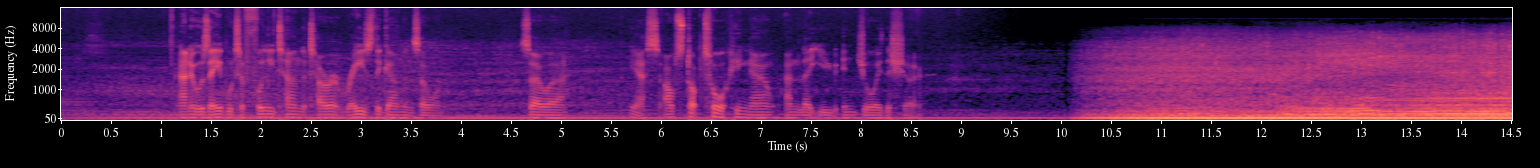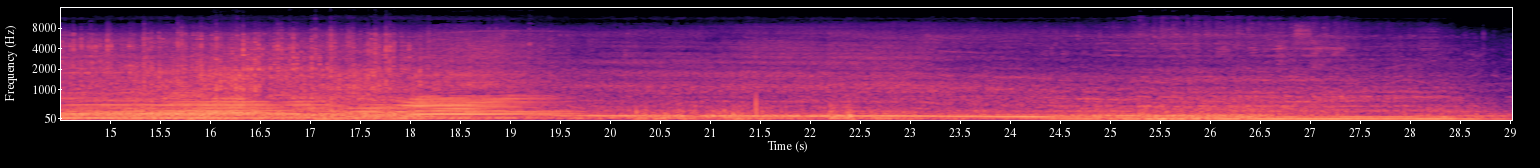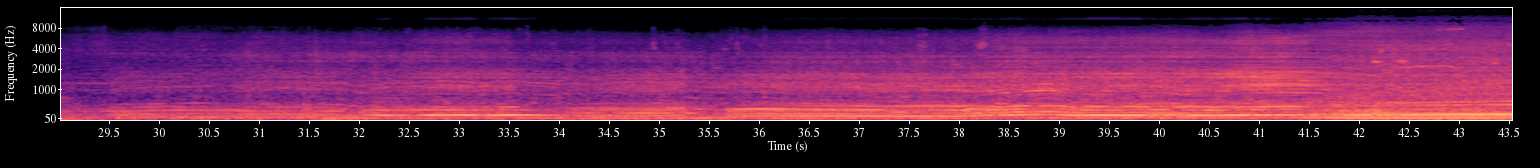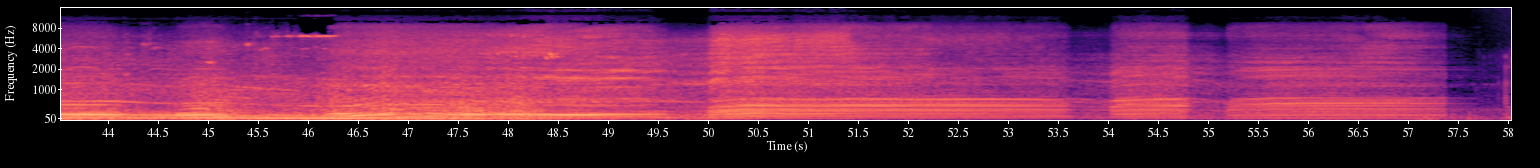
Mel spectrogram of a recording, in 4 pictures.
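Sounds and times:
heavy vehicle engines revving: 0.0s - 8.2s, 9.0s - 58.0s.

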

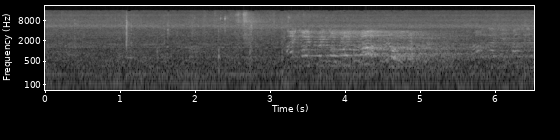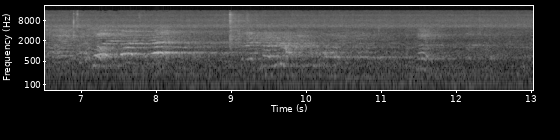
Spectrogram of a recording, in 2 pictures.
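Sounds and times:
distant shouts and calls: 6.6s - 10.8s.

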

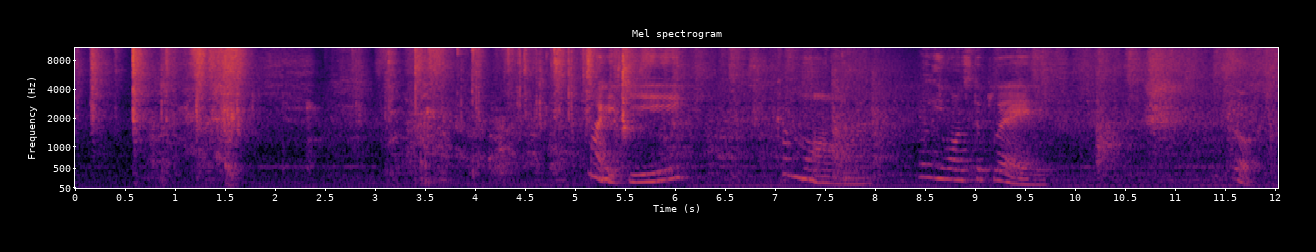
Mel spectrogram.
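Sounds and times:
dog paws stomping on tile: 2.8s - 8.2s.

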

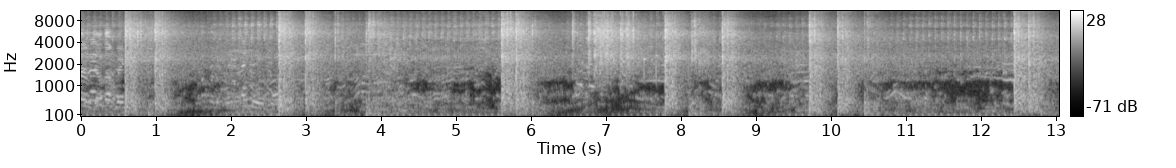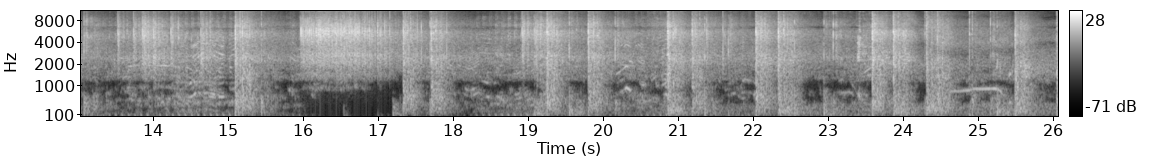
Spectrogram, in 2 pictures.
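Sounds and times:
fireworks bangs: 0.0s - 26.0s.

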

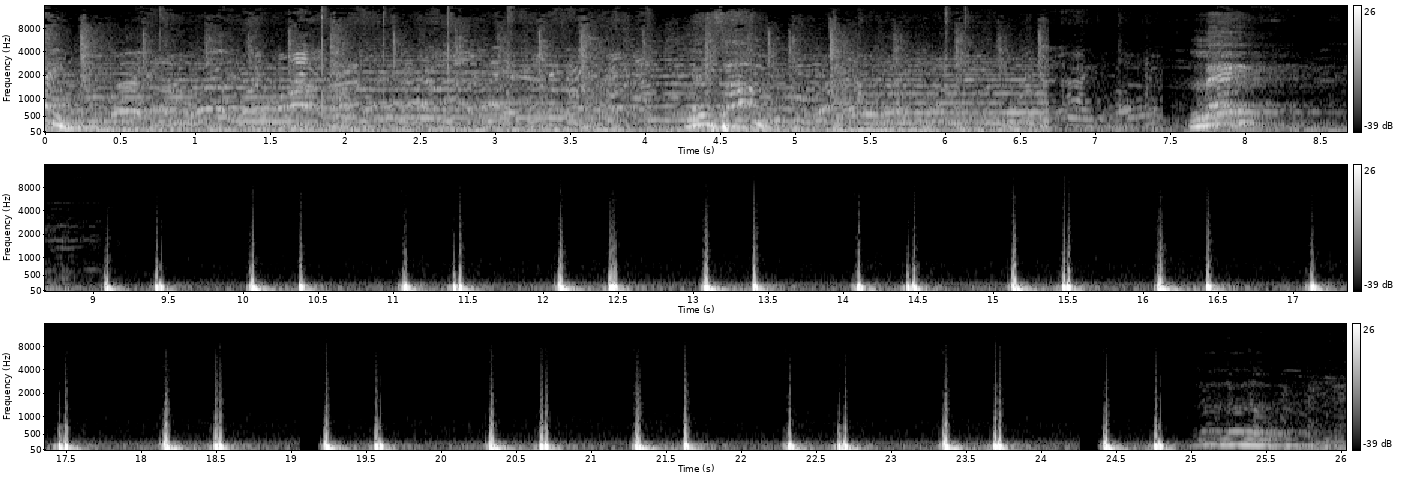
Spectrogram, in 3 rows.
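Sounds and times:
crowd noise: 0.0s - 9.0s
heartbeat thumps: 9.1s - 25.0s.

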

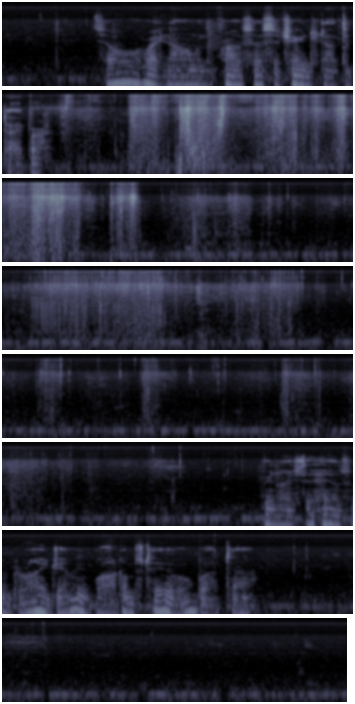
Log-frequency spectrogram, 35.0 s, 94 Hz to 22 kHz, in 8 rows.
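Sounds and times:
steady low hum: 0.0s - 35.0s
diaper and bedding rustling: 5.1s - 23.2s.

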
